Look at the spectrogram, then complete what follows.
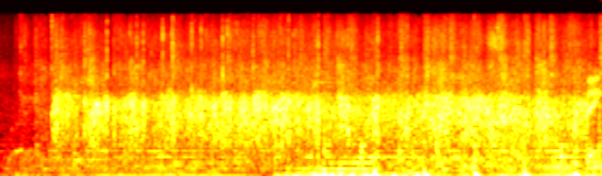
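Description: A crowd breaks into sustained applause for Mayor Hancock and Councilwoman Kniech, a dense wash of many hands clapping that swells after a moment and stays loud throughout, with some low rumbling underneath.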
